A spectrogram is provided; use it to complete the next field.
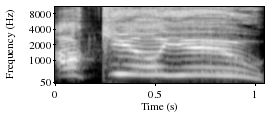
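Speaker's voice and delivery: very loud, very high, shrill screaming yell. Retelling what was yelled at Kenny while he was pitching, imitating Stevie yelling. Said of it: "Stevie was yelling at him like".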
